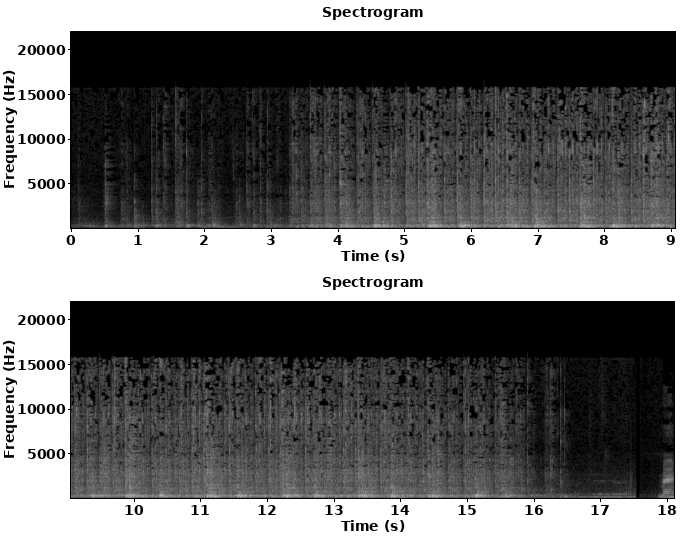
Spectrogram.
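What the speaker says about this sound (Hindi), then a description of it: "डिजाइनर ब्लाउज की पक्की सिलाई कर रही हूँ इसकी लेस की।" A sewing machine does firm stitching of lace onto a designer blouse, a rapid continuous mechanical clatter that starts after a few seconds, runs steadily for over ten seconds, then stops abruptly.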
